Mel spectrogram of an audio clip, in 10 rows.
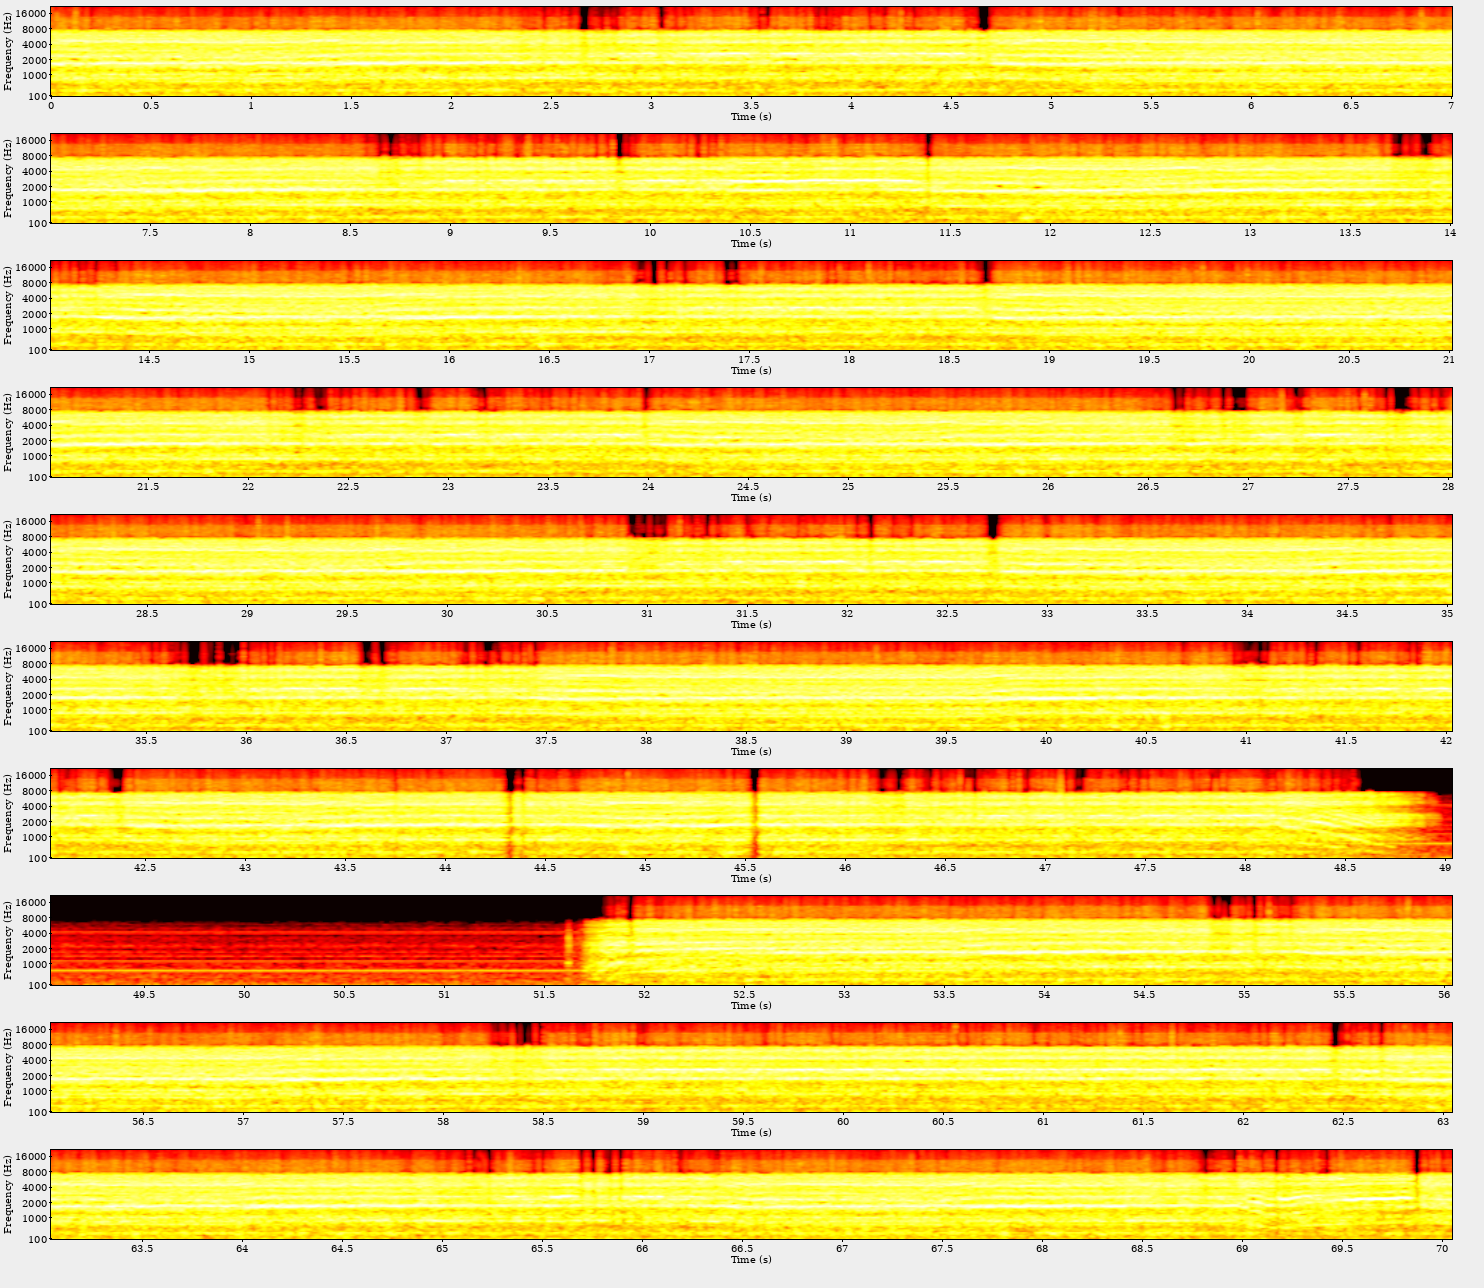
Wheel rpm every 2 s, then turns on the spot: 220, 230, 220, 210, 230, 220, 220, 220, 230, 220, 220, 240, 220, 230, 210, 230, 220, 230, 230, 210, 230, 220, 230, 230, 30, 30, 210, 220, 220, 240, 230, 220, 240, 220, 210.
none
